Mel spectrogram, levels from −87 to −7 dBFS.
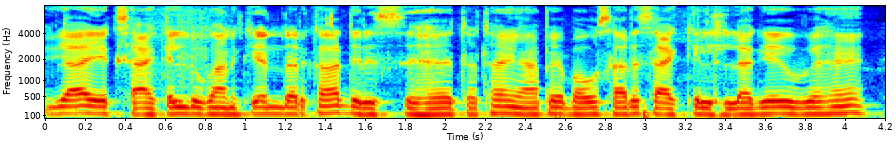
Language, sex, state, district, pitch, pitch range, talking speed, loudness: Hindi, male, Jharkhand, Ranchi, 125 Hz, 120-135 Hz, 255 wpm, -16 LUFS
